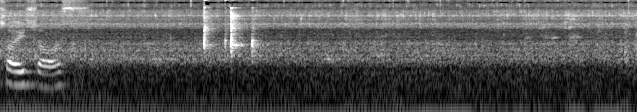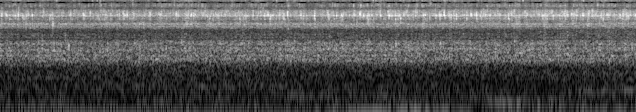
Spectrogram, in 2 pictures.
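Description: Meat sizzles steadily in a hot pan.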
